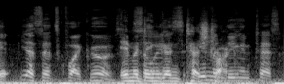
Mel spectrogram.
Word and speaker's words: Immendingen: Immendingen so test track.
